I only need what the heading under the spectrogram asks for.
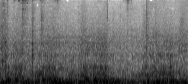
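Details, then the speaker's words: Isuzu Panther diesel: a deep, rough drone with dull thuds as it is revved, limping and lacking power on the road, with thick smoke. The engine knock comes from weak injection and worn main bearings. "Mobil ini kendalanya adalah mesinnya itu seperti pincangan dan ketika di gas itu suaranya duduk ya teman-teman"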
